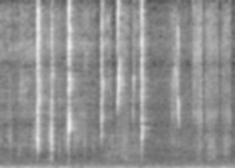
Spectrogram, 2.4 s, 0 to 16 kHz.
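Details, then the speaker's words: Dry squeaking in quick bursts as a cotton ball with car scratch remover rubs a circle-scratched PS1 disc's bare polycarbonate; the squeak means the compound has run out and more must be added. "you hear that squeaking so that squeaking means that it's literally just the cotton ball against the polycarbonate"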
